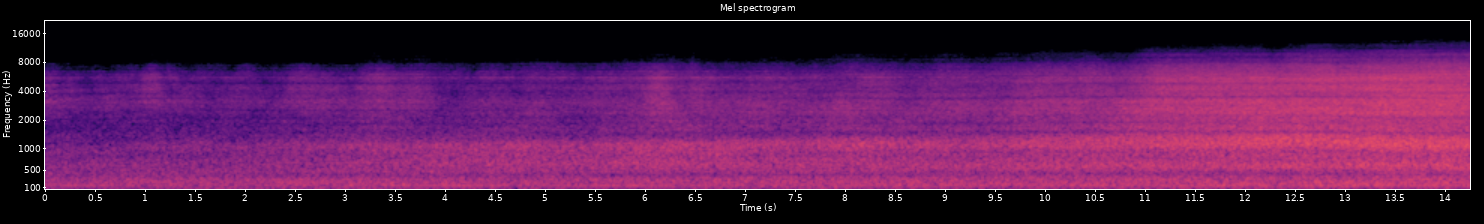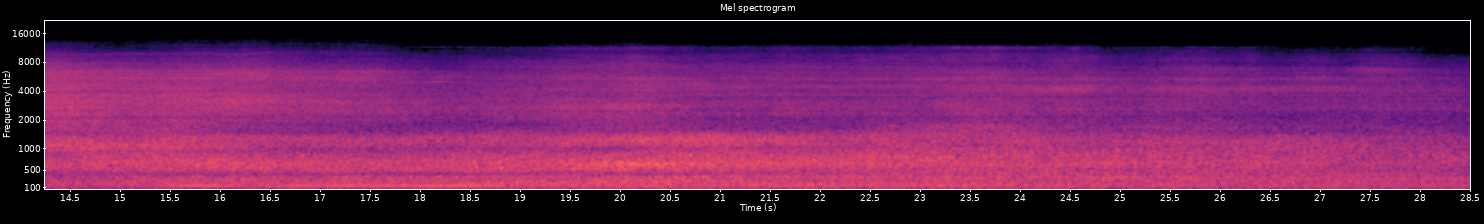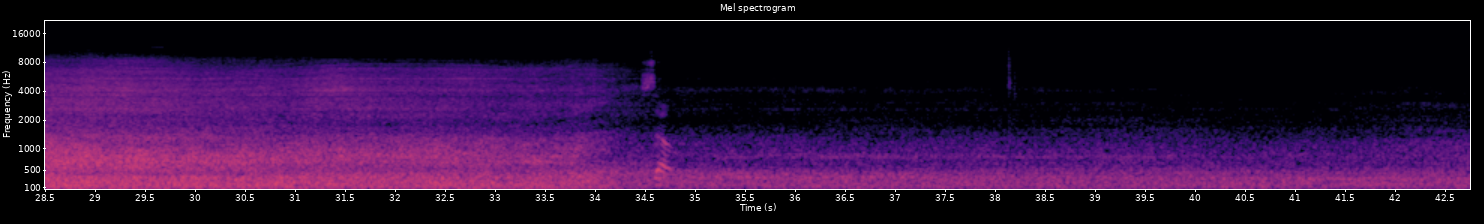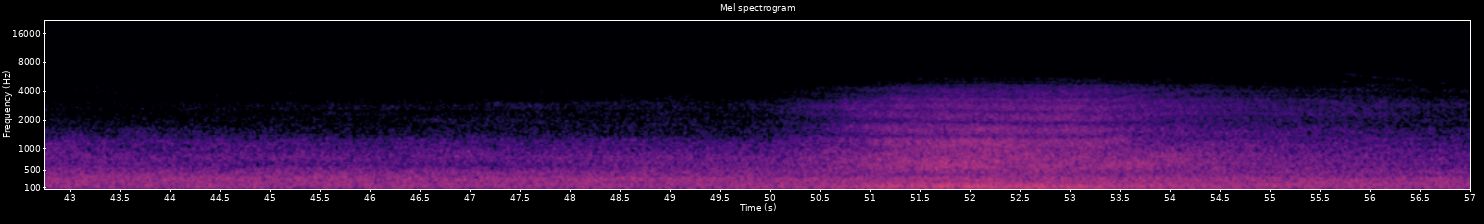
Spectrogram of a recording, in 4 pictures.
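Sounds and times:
jet engines: 0:00.0 - 0:57.0.

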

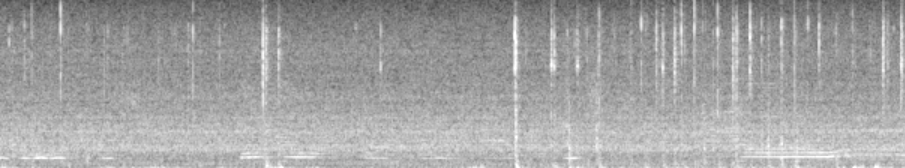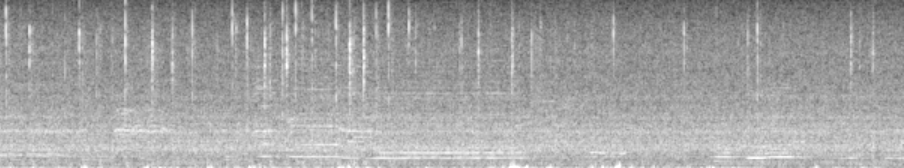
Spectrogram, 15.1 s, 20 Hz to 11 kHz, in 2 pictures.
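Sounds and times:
keyboard key clicks: 0:04.3 - 0:12.0.

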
